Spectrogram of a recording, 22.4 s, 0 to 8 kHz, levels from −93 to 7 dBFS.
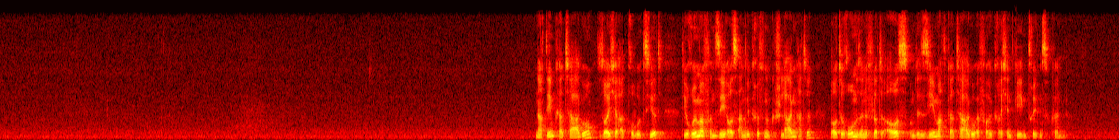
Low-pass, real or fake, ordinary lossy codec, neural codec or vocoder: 7.2 kHz; real; AAC, 48 kbps; none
